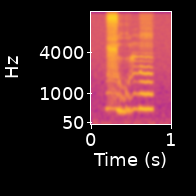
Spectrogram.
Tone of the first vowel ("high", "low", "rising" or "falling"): high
